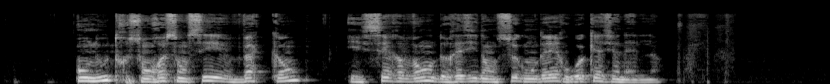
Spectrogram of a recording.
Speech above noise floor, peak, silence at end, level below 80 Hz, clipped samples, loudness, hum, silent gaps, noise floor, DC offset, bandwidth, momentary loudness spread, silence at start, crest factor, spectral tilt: 51 dB; -2 dBFS; 1.5 s; -48 dBFS; under 0.1%; -17 LUFS; none; none; -68 dBFS; under 0.1%; 11.5 kHz; 8 LU; 0.75 s; 16 dB; -5 dB/octave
